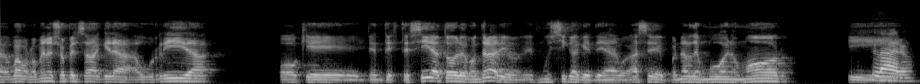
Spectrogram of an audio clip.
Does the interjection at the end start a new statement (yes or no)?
yes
